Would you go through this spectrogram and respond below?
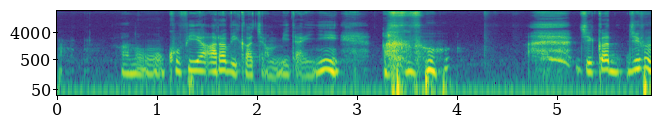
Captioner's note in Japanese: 鼻息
